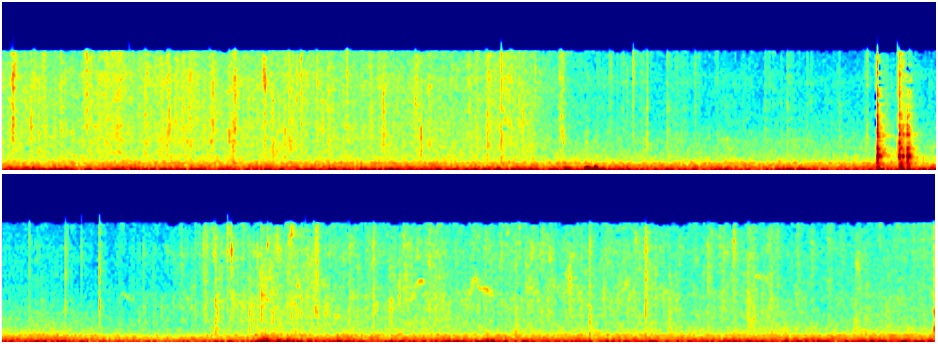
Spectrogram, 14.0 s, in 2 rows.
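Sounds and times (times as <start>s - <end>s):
omelette sizzling in oil: 0.0s - 14.0s.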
